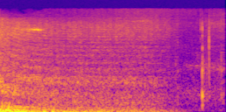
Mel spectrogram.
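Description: TV news 'LIVE' graphic transition sound effect: a low swoosh that fades out over about two seconds after a sudden hit.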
